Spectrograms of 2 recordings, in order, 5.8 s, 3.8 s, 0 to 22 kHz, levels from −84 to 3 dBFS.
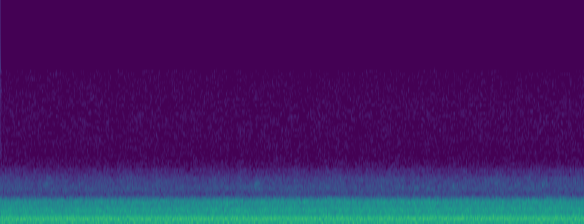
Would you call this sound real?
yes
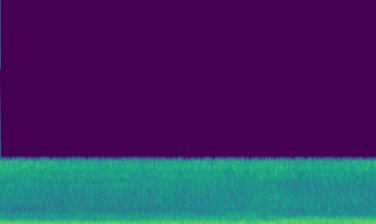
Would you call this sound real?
yes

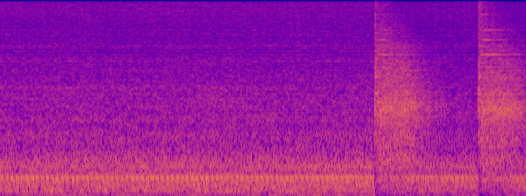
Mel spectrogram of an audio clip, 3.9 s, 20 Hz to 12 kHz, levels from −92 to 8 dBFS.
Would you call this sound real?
no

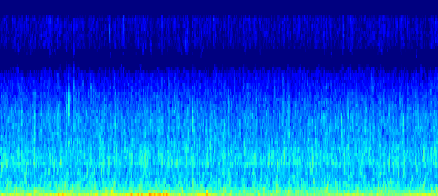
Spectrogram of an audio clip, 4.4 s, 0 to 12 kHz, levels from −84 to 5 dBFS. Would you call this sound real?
yes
